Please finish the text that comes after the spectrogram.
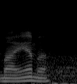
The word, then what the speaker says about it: Miami: So, not to deviate too much, but Dolan says they pronounce it Miami in Oklahoma.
